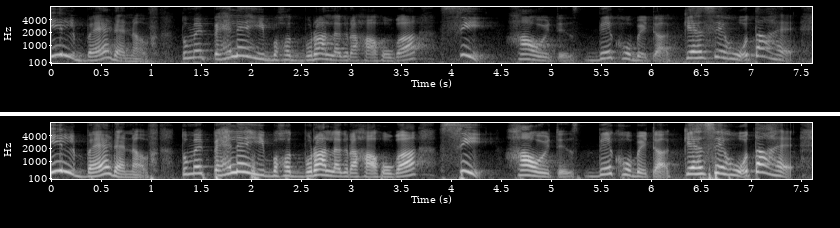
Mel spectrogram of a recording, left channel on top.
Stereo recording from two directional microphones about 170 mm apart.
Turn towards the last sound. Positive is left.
turn(degrees=-55)  # may be behind; listen again after turning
